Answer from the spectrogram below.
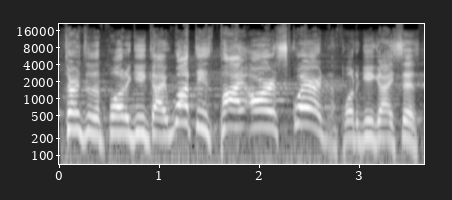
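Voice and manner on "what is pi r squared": high, loud, slow delivery; raised quiz question. Acted. Personnel guy asks the Portuguese guy, slow and loud. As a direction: put the question slowly and loudly. Quizmaster repeats question to favourite.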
